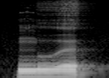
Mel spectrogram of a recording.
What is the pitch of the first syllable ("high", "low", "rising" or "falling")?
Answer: low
